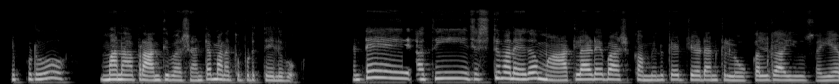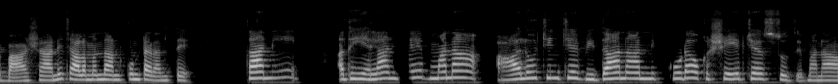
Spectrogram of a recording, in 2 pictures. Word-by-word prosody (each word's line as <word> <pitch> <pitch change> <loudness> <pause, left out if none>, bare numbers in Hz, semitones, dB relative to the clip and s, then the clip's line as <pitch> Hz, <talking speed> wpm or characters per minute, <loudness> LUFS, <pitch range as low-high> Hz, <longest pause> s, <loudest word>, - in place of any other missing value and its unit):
ఇప్పుడూ 240 +1 -1 0.7
మన 225 0 +7 0.2
ప్రాంతీయ 205 +1 +4
భాష 190 -1 -3
అంటే, 195 - -1
మనకిప్పుడు 210 -1 -2
తెలుగు. 185 -2 -2 0.6
అంటే, 235 +8 +1 0.5
అదీ 275 +4 0 0.3
జస్ట్ 240 +4 -4
మనం 270 -2 +5
ఏదో 270 +3 +4 0.2
మాట్లాడే 230 +5 +2
భాష 225 -1 +1
కమ్యూనికేట్ 210 +1 -2
చెయ్యడానికి 205 0 -1
లోకల్‌గా 200 +2 -1
యూజయ్యే 190 0 -4
భాష 170 +2 -3 0.2
అని 230 +5 -1
చాలామందనుకుంటారంతే, 220 -3 +1 0.6
కానీ 295 +2 +4 0.6
అది 255 +3 0
ఎలా 255 +3 +2
అంటే, 285 +3 -6 0.2
మన 295 +2 +1 0.6
ఆలోచించే 295 +2 -1 0.2
విధానాన్ని 265 +3 +2 0.2
కూడా 275 +2 0
ఒక 280 - -8
షేర్ 250 -1 -1
చేస్తుంది 240 -6 -3
మన, 190 0 -5
225 Hz, 120 wpm, -24 LUFS, 200-265 Hz, 0.7 s, మన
